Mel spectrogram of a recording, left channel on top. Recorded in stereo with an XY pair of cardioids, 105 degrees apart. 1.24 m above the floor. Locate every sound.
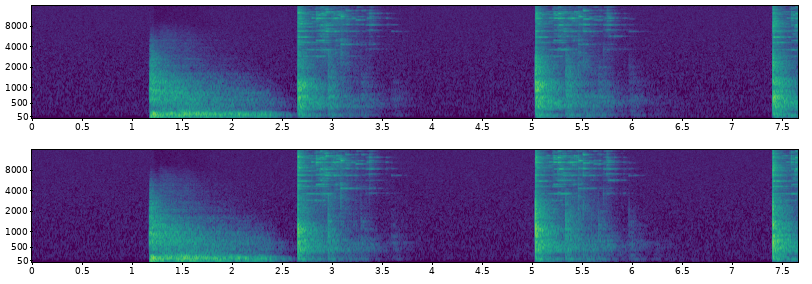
1.2 s an explosion: 65° right, 1.5 m
2.7 s breaking glass: 50° right, 0.9 m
